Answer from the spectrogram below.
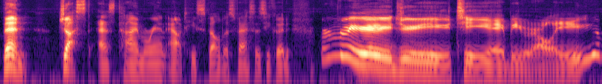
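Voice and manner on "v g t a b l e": slow, swooping bee voice; spelling bee. A narrator's reading. Bee correcting Milo's fear, slow pompous creature voice. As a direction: spell it out with drawn-out, sliding letters.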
